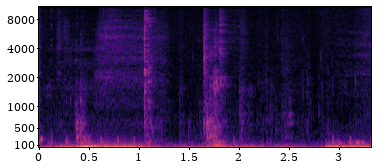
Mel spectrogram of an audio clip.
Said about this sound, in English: Sorry, my chair is like hitting.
